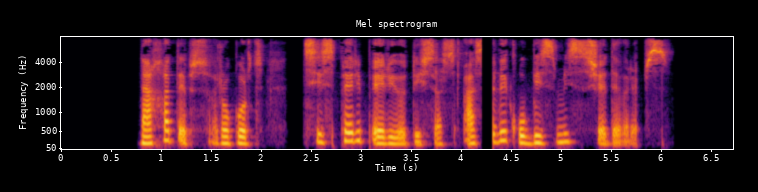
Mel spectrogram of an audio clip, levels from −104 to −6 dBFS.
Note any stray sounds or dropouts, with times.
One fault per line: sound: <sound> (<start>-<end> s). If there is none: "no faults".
sound: dropout (4.2-4.3 s)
